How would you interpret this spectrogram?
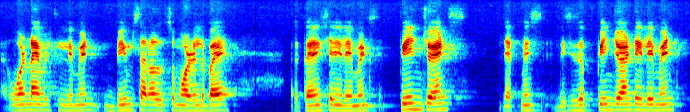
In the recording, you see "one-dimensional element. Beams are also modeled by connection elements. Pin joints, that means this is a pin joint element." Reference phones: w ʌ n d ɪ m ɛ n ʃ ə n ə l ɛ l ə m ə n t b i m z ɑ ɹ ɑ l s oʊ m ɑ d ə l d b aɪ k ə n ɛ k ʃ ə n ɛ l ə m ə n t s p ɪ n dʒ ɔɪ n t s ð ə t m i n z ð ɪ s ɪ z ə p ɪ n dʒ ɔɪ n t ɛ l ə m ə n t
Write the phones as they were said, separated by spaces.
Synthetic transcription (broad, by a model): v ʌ n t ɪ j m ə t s ɛ l ə m ə n t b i m s ɑ ɹ ɑ l s oʊ m ɑ d ə l d b aɪ k ə n ɛ k ʃ ə n ɛ l ə m ə n t s p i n dʒ ɔɪ n t s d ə t m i n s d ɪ s ɪ z ə p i n dʒ ɔɪ n t ɛ l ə m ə n t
